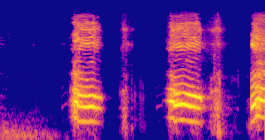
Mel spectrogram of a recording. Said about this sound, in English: I'm actually going to use the rubber chicken for this. You roll it around your head and you just... Can you make whack. A... can you do the squeezy noise while I'm swinging it?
